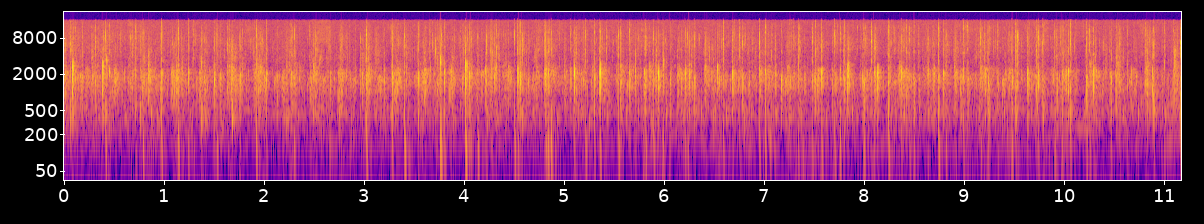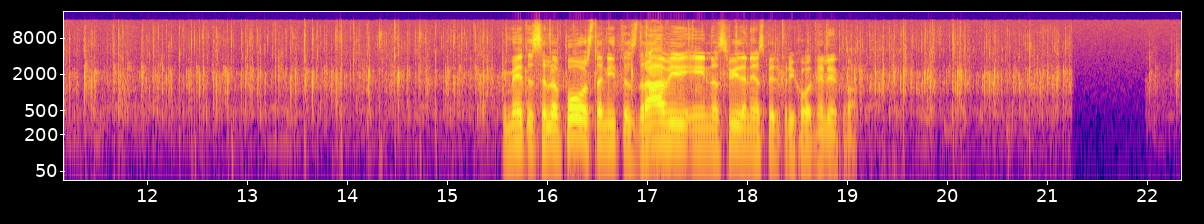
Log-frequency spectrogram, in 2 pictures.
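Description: A large crowd murmurs and claps outdoors.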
